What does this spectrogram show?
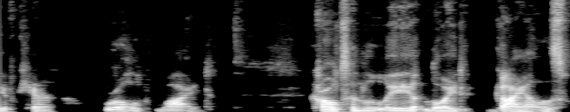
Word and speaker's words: Giles: Carlton Lloyd Giles, or Gillies, depending on how you pronounce it, but I think it would be Giles in this case, has made profound contributions to veterinary microbiology.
